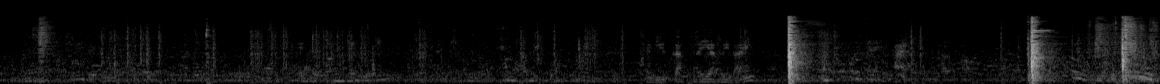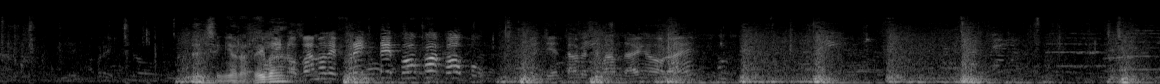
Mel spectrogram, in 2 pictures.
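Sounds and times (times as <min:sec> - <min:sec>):
murmur of voices and bustle: 0:00.0 - 0:23.1
speech: 0:13.8 - 0:18.6
hammer knocks: 0:16.6 - 0:21.6.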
